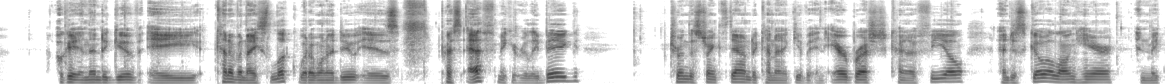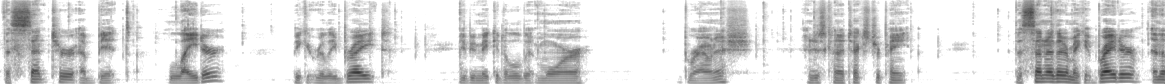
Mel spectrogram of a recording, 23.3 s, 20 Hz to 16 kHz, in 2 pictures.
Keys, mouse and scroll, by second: 0.3 middle click, 0.4 click, 0.7 middle click, 1.1 click, 1.9-4.9 ctrl+middle drag, 4.9 f, 6.9-8.4 drag, 8.4 middle click, 8.9 click, 9.1 middle click, 9.4 click, 9.7 middle click, 10.0 click, 10.3 middle click, 10.5 click, 10.8 middle click, 11.0 click, 11.5 middle click, 11.7 click, 12.0 middle click, 12.4 click, 12.6 middle click, 12.9 click, 14.9 middle click, 15.2 click, 15.5 middle click, 15.8 click, 17.6 click, 18.5 middle click, 18.7 click, 18.9 middle click, 19.2 click, 19.4 middle click, 19.7 click, 20.0 middle click, 20.3 click, 20.6 middle click, 21.3 click, 21.6 middle click, 22.0 click, 22.3-23.3 middle drag.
